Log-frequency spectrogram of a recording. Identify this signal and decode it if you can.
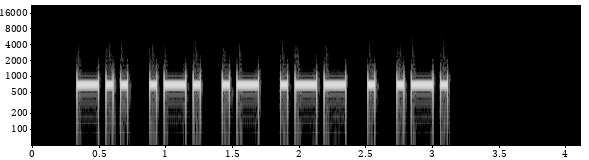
Morse code, heard as a keyed tone, about 22 wpm, 700 Hz. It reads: DRAWER
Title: Six Letter Words - 22wpm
